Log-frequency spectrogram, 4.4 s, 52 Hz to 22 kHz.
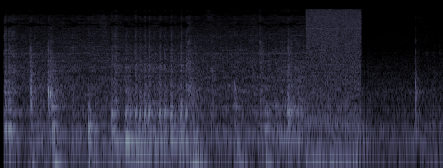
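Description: Xiaomi Mi robot vacuum-mop 1C running, its motor and brushes making a steady mechanical noise with irregular clicks and rattles. About three seconds in there is a loud hiss that stops suddenly half a second later.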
